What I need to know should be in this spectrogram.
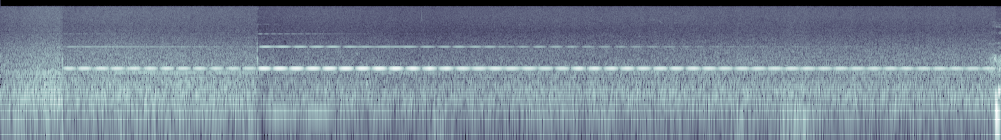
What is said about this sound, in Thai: อย่าเพิ่งขยับนะครับ อย่าเพิ่งขยับ เสียงสัญญาณระฆังสองครั้งก็คือ ให้เรา ลืมตาขึ้นนะแล้วก็จะได้เปลี่ยนมาอยู่ในท่าอื่น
